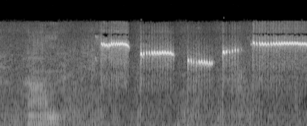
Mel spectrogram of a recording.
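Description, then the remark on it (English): A person whistles an imitation of a buzzy warbler song, like that of a prairie warbler or black-throated blue warbler: five thin, high, sustained buzzing notes that step down and back up in pitch, following a brief low voiced sound. “Or it depends on the birds, if they have the buzzy, like prairie warbler. Or a black-throated blue.”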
